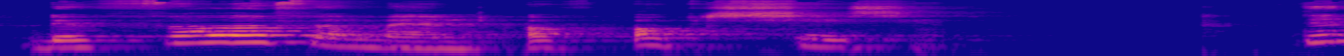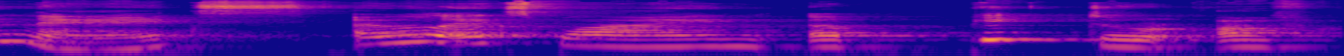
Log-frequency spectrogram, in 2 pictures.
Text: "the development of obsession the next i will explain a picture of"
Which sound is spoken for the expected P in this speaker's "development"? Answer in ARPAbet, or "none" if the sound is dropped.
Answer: none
